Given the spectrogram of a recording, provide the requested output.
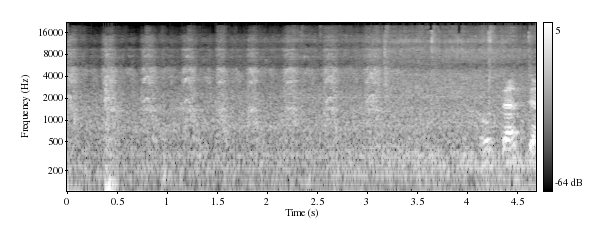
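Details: Tesla with Öhlins suspension: faint rhythmic creaks, then sharper high squeaks as the body moves; suspension squeak that recurs every 10k to 15k miles and needs re-servicing.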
